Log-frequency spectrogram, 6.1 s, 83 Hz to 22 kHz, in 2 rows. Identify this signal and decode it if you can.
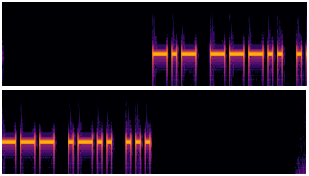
Morse code, heard as a keyed tone, about 31 wpm, 700 Hz. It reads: K8JLS
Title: Speed Racing - USA Call Signs 25wpm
